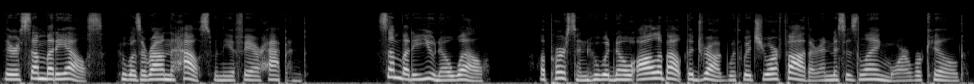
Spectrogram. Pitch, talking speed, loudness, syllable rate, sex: 215 Hz, 210 wpm, -17 LUFS, 6.6 syllables/s, female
